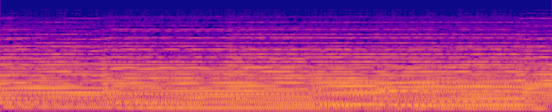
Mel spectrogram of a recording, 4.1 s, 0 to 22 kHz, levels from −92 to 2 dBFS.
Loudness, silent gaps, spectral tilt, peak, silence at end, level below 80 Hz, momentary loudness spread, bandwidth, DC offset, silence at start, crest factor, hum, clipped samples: -20 LUFS; none; -4.5 dB/octave; -6 dBFS; 0 s; -44 dBFS; 2 LU; 13.5 kHz; under 0.1%; 0 s; 14 dB; none; under 0.1%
